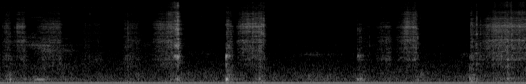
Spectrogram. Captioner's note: metal scraping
